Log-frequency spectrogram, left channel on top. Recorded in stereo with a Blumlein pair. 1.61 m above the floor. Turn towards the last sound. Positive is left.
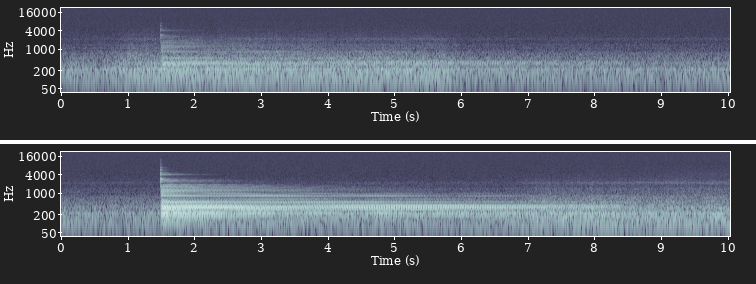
turn(degrees=-60)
